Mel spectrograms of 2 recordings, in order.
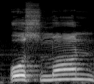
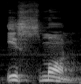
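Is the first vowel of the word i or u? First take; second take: u; i. First: The word begins with a u vowel. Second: The word begins with an i vowel. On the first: "usmun dengan dhammah hamzah" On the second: "dengan kasrahnya hamzah"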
